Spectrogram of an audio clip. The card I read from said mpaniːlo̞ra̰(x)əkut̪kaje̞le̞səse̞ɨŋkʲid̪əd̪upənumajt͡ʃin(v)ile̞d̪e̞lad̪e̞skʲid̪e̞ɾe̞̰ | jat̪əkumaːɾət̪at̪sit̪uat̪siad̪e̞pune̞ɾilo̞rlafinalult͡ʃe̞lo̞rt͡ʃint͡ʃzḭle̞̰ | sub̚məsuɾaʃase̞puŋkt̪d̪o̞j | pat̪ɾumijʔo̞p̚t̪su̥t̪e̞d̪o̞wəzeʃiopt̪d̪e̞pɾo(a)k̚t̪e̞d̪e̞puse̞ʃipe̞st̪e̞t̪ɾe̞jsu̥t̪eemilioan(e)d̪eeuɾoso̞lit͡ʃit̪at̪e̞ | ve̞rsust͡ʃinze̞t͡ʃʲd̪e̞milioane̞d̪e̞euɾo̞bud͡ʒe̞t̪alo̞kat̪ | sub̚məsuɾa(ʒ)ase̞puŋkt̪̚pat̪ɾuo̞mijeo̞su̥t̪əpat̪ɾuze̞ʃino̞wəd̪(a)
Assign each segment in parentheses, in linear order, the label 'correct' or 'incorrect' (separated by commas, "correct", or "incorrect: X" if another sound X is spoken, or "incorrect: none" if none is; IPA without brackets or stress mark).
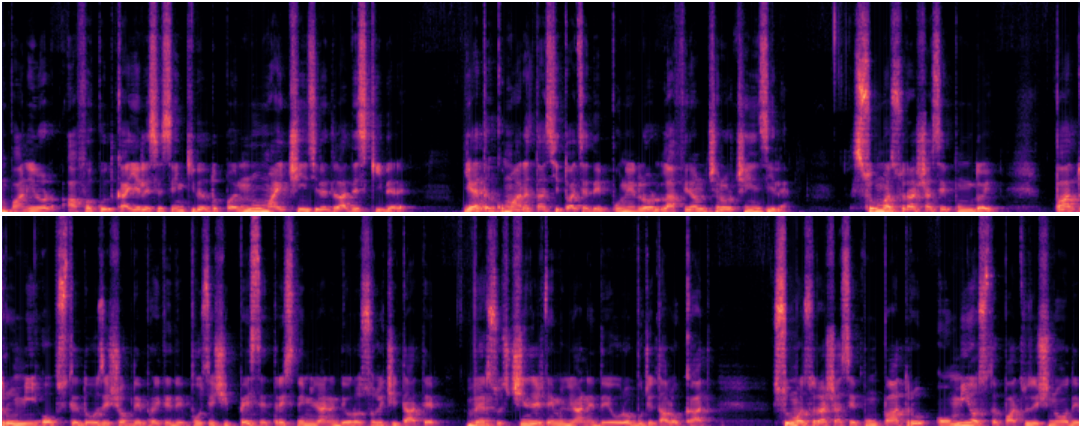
incorrect: f, incorrect: z, incorrect: e, correct, incorrect: ʃ, incorrect: e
